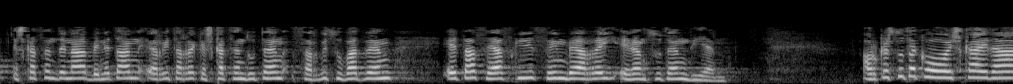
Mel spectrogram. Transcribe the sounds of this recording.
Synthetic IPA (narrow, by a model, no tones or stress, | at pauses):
e̞skat͡se̞nd̪e̞naβe̞ne̞t̪ane̞rit̪areke̞skat͡se̞nd̪ut̪e̞nsaɾβit͡suβat̪̚βe̞ne̞t̪ase̞askise̞jmbe̞are̞je̞ɾant͡sut̪e̞nd̪ie̞n | awɾke̞st̪ut̪ako̞e̞skae̞ɾa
